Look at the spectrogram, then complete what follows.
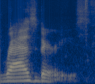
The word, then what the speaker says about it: raspberries: She wants to know how everyone pronounces raspberries. I do not use the P. It's silent in my world.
